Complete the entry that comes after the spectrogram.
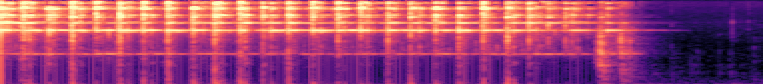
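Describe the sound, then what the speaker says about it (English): A rapid, continuous metallic bell ringing with fast repeated strikes for a couple of seconds, then stopping abruptly into silence. "Let's ring the bell for that."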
